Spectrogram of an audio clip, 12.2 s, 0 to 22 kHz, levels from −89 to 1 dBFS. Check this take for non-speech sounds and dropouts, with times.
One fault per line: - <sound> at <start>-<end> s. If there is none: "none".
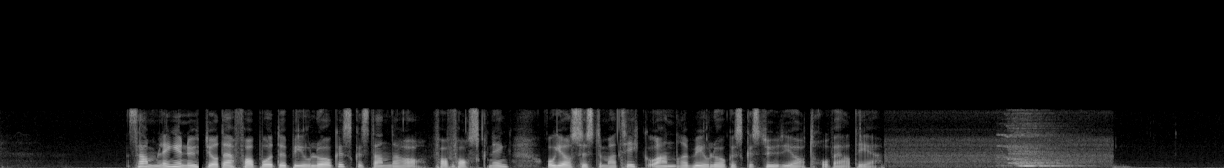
- dropout at 2.0-2.0 s
- squeak at 10.0-11.0 s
